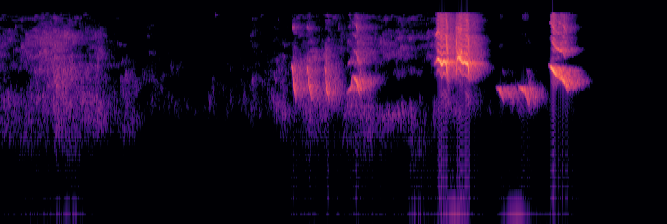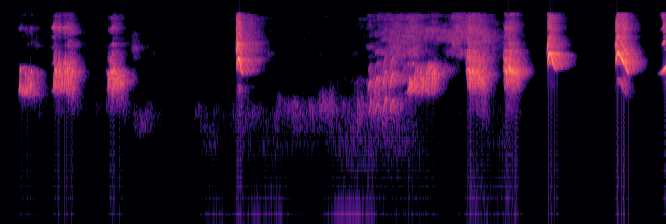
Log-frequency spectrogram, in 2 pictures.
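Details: Mini green leafbird singing energetically, offered as lure and training material; clusters of high, sharp chips and whistled slurs in quick bursts, with short gaps and faint low thumps in the background.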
